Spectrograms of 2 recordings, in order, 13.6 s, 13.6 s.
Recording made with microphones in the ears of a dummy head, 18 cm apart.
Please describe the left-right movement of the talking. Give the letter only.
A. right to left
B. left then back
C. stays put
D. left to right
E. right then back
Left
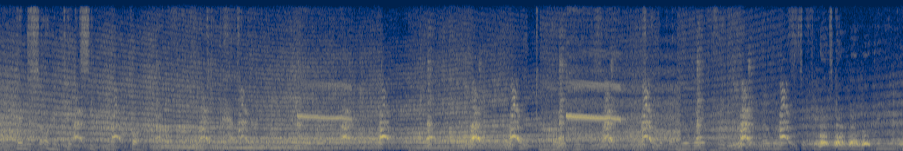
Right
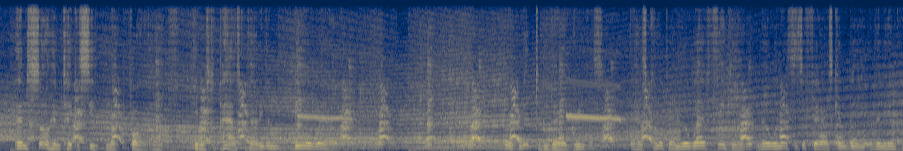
C.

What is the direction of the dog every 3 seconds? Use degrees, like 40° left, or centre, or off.
60° right, 50° right, 10° right, 40° left, 70° left.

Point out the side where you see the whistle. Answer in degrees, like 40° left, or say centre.
50° left.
